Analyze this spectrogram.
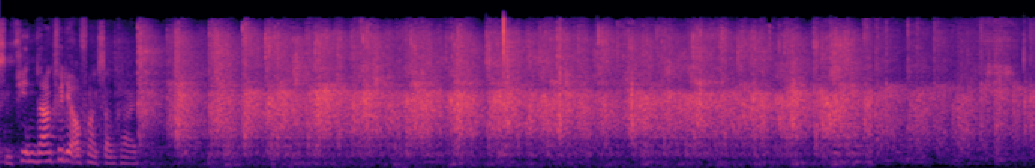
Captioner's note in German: Beifall Freie Demokraten und SPD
